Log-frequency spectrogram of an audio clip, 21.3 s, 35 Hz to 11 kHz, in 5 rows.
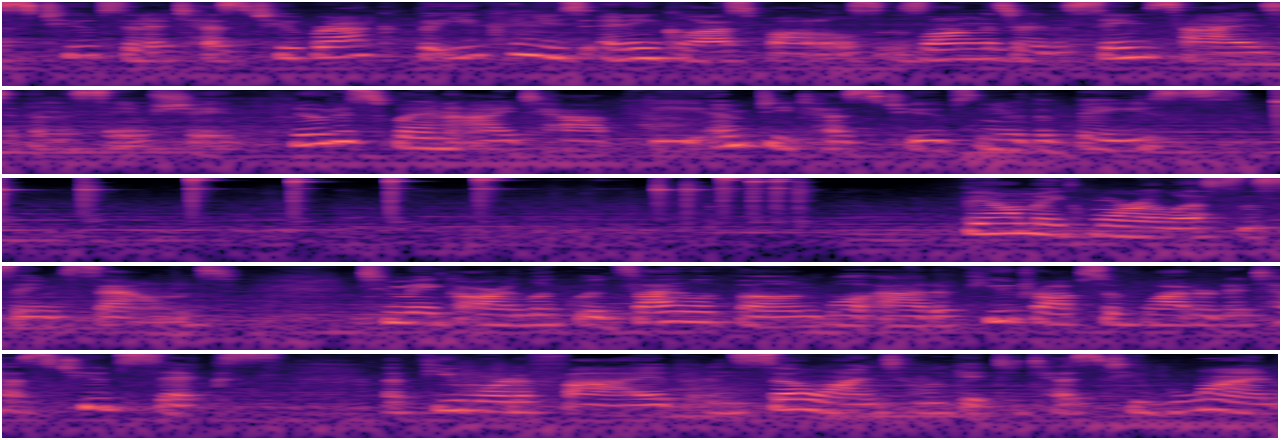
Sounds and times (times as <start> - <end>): Speech: 0.0 - 8.4, 11.7 - 21.2
Music: 0.0 - 21.2.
